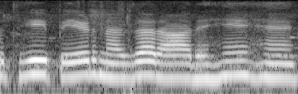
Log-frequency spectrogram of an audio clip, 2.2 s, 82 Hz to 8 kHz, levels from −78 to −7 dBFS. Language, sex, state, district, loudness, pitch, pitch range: Hindi, female, Jharkhand, Palamu, -14 LUFS, 195 Hz, 180-205 Hz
